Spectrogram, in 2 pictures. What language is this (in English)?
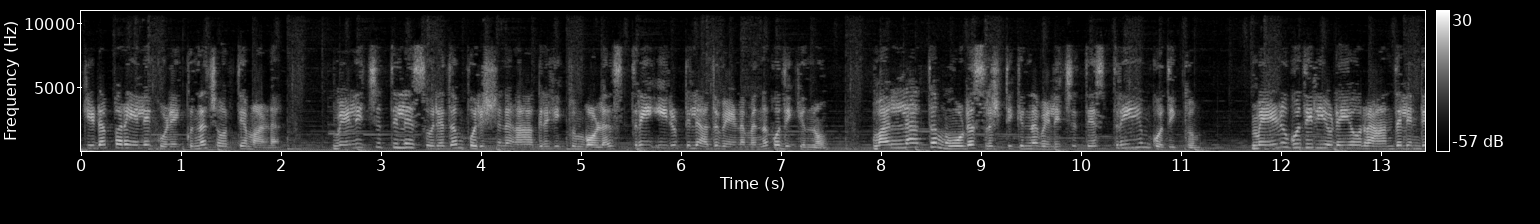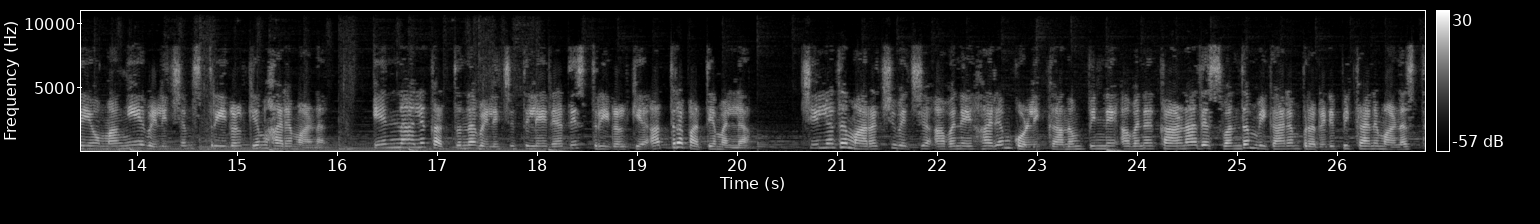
Malayalam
